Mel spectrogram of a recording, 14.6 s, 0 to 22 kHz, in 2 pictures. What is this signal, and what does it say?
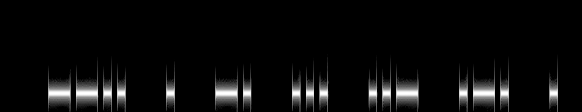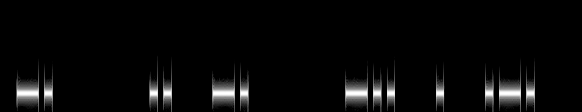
Morse code, heard as a keyed tone, about 14 wpm, spaced as for 10 wpm, 680 Hz. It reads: ZENSUREN IN DER
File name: Morsekurs / Witze / Witz 10. Januar 2023 50 F70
